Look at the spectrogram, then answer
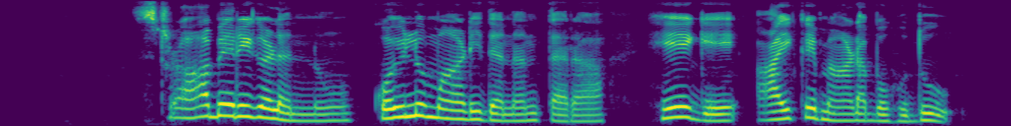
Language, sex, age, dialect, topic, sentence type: Kannada, female, 46-50, Mysore Kannada, agriculture, question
